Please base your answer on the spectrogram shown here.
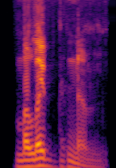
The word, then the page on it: Molybdenum: American English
